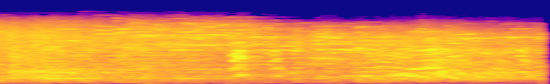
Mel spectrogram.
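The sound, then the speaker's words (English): A waitress breaking dishes in a kitchen: a sustained, bright crash of shattering crockery and glass, with a sharper smash partway through, lasting nearly three seconds at steady loudness. “She done broke all the dishes.”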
